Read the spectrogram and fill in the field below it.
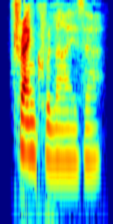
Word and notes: tranquilizer: ‘træŋkwə,laızər

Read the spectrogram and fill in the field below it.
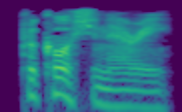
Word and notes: precautionary: prı’kɔ:ʃə,nerı

